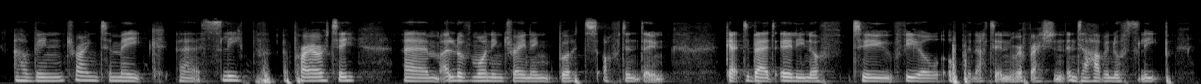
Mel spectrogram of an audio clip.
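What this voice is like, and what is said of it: Slightly congested, cold-affected voice. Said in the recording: “As you might be able to tell, I've got a little bit of a cold”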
